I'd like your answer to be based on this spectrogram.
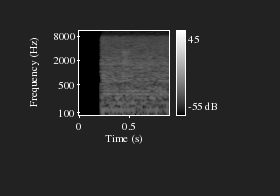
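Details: Woman who lost her voice, speaking with an electrolarynx device; electrolarynx speech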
